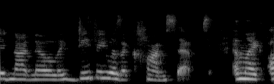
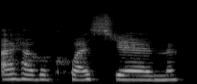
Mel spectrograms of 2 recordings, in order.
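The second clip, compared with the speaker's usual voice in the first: put-on dark, foreboding, ominous, slow and drawn out; 3 semitones lower than usual. Retelling what Kim said to them at their first meeting, mock-ominous imitation. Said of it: "except she did it so ominously".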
